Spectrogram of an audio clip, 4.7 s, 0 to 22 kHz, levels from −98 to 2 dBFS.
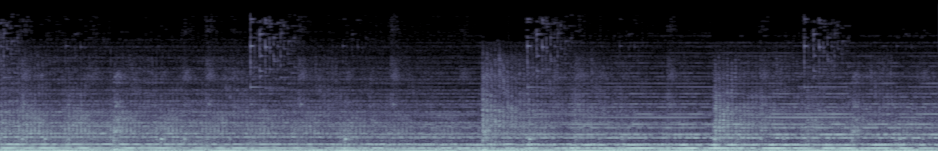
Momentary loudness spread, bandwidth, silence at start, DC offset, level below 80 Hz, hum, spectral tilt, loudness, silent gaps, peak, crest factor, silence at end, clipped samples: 4 LU; 15 kHz; 0 s; under 0.1%; -44 dBFS; 50 Hz at -40 dBFS; -6 dB/octave; -25 LUFS; none; -10 dBFS; 14 dB; 0 s; under 0.1%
